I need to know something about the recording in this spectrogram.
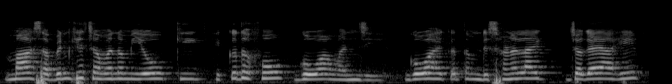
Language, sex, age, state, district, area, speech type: Sindhi, female, 18-30, Maharashtra, Thane, urban, spontaneous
